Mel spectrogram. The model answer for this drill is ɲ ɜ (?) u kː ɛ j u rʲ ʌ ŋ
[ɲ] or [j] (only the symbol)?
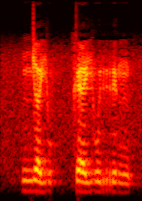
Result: j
